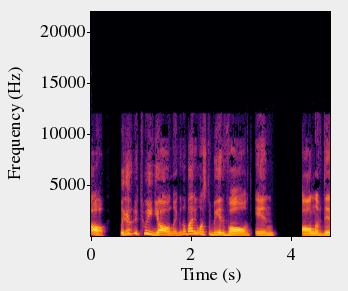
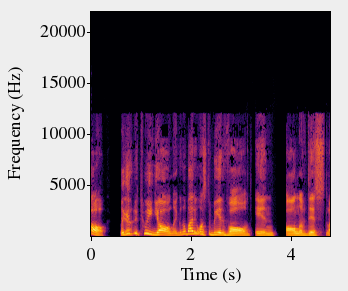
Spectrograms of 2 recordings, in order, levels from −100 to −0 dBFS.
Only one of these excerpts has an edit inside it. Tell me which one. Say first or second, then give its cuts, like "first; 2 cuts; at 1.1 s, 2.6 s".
second; 1 cut; at 3.8 s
